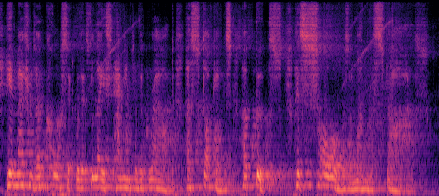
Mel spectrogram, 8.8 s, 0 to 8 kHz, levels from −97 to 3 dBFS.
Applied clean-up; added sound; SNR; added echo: neural separator model SepFormer DNS4.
